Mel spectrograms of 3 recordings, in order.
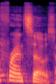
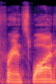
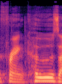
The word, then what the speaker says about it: Francouz: It's a Czech name that looks like Francois, but it's not Francois. It has a Z at the end. It looks really weird. I've heard Francouz. I've heard Francouz.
